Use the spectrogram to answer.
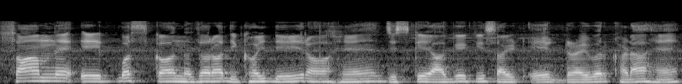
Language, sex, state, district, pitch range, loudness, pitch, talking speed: Hindi, male, Rajasthan, Bikaner, 115-135 Hz, -15 LUFS, 130 Hz, 150 wpm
